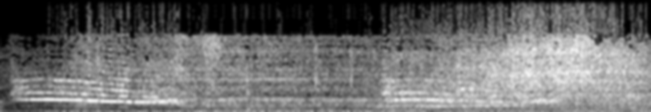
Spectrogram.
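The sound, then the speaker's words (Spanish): A beast screams and howls loudly in long, wavering wails that slide down and swell again, two drawn-out cries over a dense rumbling background, with no talking, as the sign of the cross is made during a ritual. “Cada vez que hacían el signo de la cruz, la bestia gritaba y aullaba.”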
